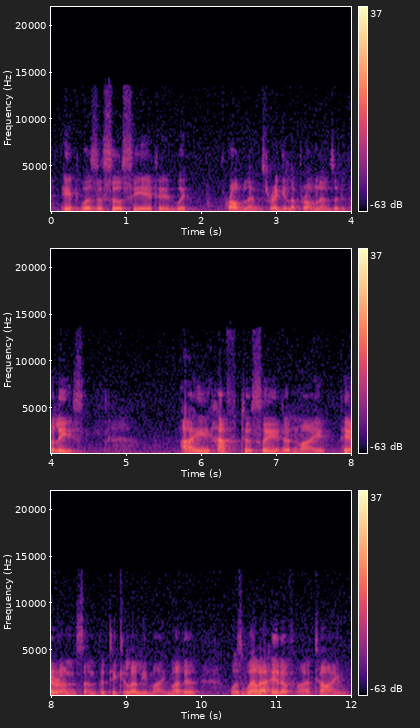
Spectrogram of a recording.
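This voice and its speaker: An older man, answering as a guest in an interview and telling his story in a measured, reflective way. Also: fairly low pitch, vocal fry, fairly bright tone, slight background noise, poor audio. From Trinidad.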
